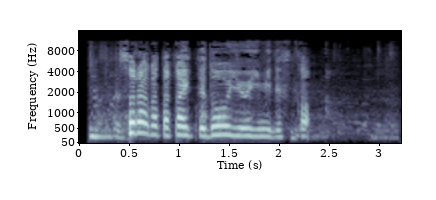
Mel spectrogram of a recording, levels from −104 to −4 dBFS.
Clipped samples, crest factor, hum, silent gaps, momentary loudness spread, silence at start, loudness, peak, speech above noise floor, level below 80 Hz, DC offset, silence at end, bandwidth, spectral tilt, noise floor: under 0.1%; 20 dB; none; none; 13 LU; 0.1 s; -23 LUFS; -4 dBFS; 32 dB; -74 dBFS; under 0.1%; 0.9 s; 11.5 kHz; -3 dB/octave; -55 dBFS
